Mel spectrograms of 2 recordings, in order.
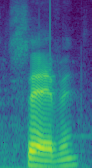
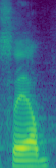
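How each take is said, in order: First: It is said in a standard accent. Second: It is said in an Alabama accent.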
